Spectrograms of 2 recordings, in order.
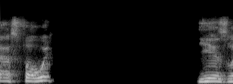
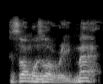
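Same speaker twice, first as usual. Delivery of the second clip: ordinary talk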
